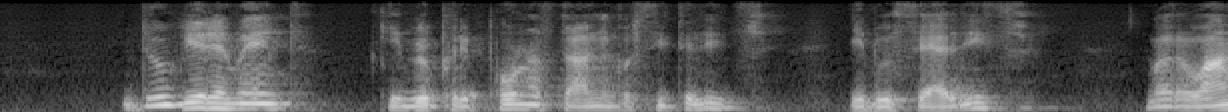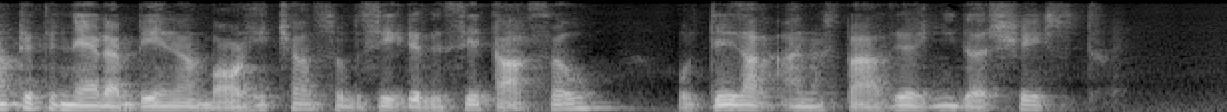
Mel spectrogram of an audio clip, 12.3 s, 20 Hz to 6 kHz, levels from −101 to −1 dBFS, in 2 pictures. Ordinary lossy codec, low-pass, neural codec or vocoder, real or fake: none; 5.4 kHz; codec, 16 kHz, 1 kbps, FunCodec, trained on LibriTTS, 50 frames a second; fake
